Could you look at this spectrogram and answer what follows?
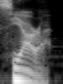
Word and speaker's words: Siara: told the family friends my name is Siara pronounced like Kira then I walked back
